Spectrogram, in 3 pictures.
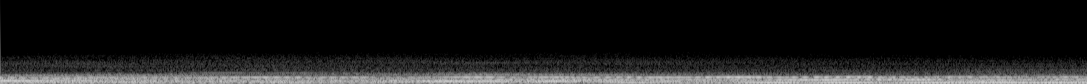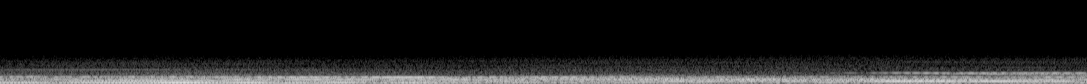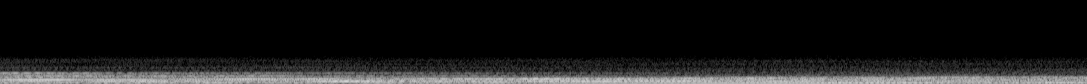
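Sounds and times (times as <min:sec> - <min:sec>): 
ghostly haunting reverberant bed: 0:00.0 - 0:32.6.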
